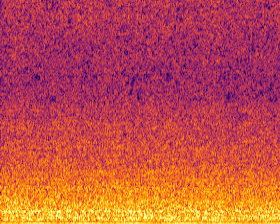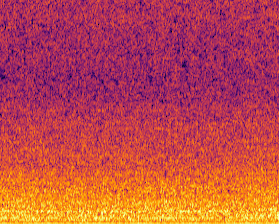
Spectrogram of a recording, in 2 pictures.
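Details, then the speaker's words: Spray foam rig air compressor powered by the generator, started with its push button and run for a few seconds; steady, even rushing hum holding constant with no knocks, rattles or surges. Normal air compressor running. "I will push the start button on the compressor, fire it up. We'll let it run for a few seconds."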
